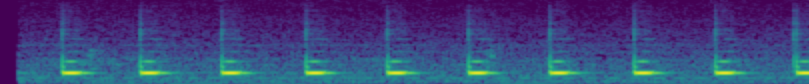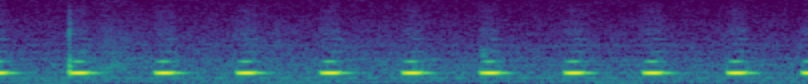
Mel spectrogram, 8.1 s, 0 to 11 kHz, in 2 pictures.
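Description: Regular, evenly spaced tonal beats from a fetal monitor at about 146 per minute; a normal fetal heart rate, simulated for training.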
